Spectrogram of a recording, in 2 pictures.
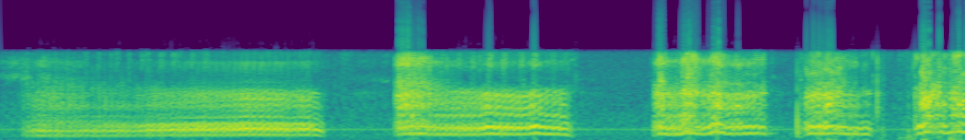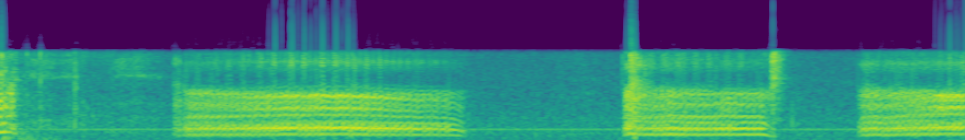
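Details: Yorkshire Terrier growling repeatedly, long rough rumbles of one to two seconds alternating with choppy, snarling bursts and brief silences, a few sharp clicks between bouts.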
